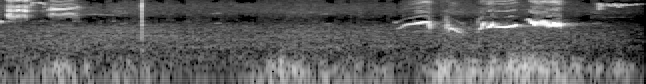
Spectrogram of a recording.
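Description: Birds chirping and whistling in quick, short gliding calls over a faint low rumble, with a lull in the middle and the calls returning after about three seconds. The sound cuts off abruptly near the end.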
